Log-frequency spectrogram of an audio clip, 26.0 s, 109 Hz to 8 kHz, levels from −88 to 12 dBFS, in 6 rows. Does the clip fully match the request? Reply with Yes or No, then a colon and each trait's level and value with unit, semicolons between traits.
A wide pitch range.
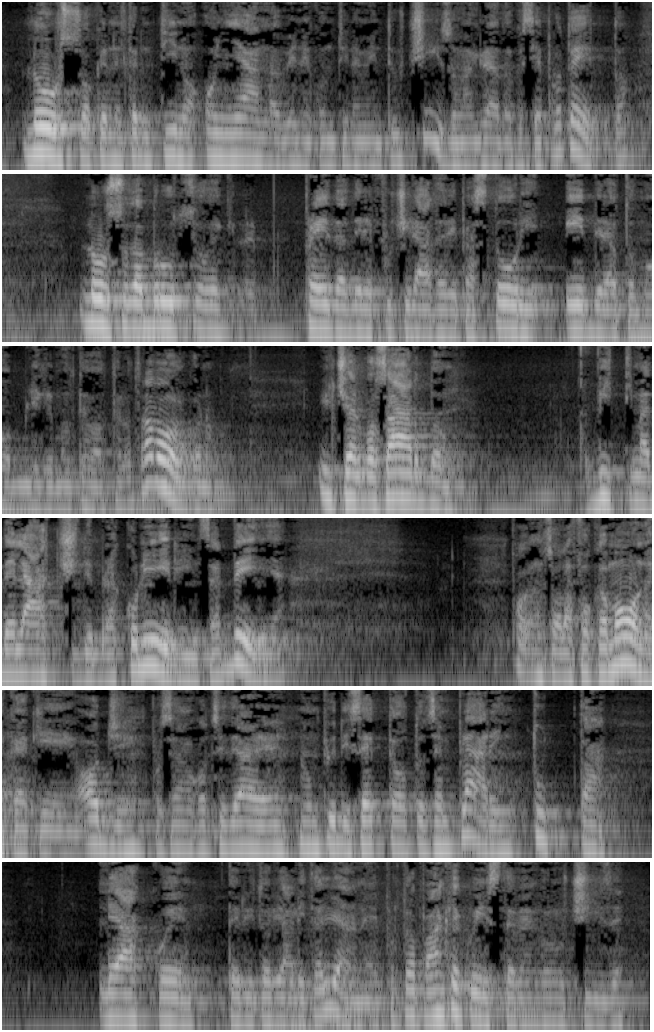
No: average, 3.9 semitones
